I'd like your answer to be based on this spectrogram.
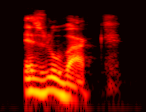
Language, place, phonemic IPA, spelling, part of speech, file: Occitan, Béarn, /esluˈβak/, eslovac, adjective / noun, LL-Q14185 (oci)-eslovac.wav
- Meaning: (adjective) Slovak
